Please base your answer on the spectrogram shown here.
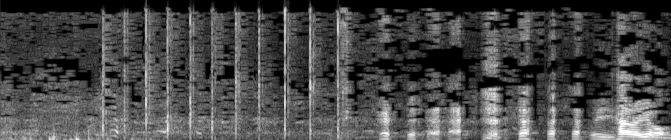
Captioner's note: audience laughing; hands clapping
